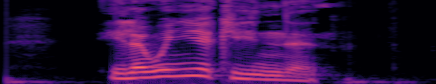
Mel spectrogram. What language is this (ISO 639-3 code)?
kab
